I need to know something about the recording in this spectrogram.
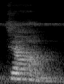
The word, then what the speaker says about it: चांद: दोनों से ध्वनि निकलेगा जैसे चांद अब चांद का उच्चारण करकर देखिए च मुह से ध्वनि निकला फिर आन जो है ना वो नाक से निकलेगा चांद च में अंग लग गया चा द चांद दात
